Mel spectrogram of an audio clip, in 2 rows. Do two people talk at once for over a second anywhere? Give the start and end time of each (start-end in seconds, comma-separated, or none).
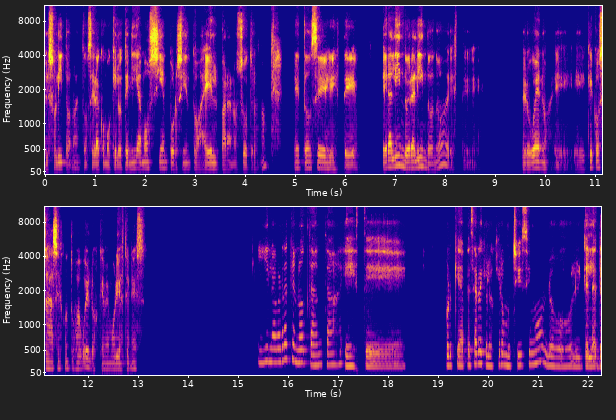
none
